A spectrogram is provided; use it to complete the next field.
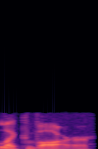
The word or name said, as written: lekvar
